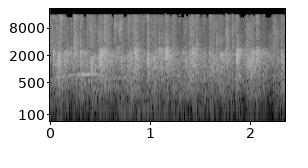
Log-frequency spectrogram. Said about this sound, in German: Das ist richtig Hammer. Richtig schön. Gebt ihr mal einen fetten Applaus dafür.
